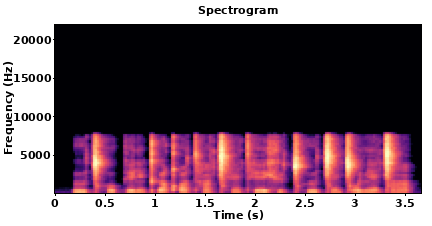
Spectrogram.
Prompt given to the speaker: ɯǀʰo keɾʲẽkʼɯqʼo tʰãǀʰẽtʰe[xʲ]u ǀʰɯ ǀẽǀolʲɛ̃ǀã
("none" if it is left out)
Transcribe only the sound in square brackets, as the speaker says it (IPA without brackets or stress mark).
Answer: xʲ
